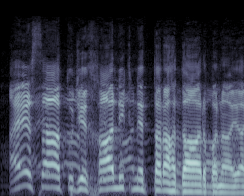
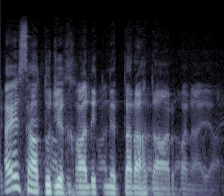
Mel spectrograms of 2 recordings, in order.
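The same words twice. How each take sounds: First: Higher, slow chanted line; chanted verse. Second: Said in the usual way. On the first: Shown as a demonstration. (chanted, ऊँचा, धीमा, तरन्नुम से पढ़ना) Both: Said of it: "कहते हैं".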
